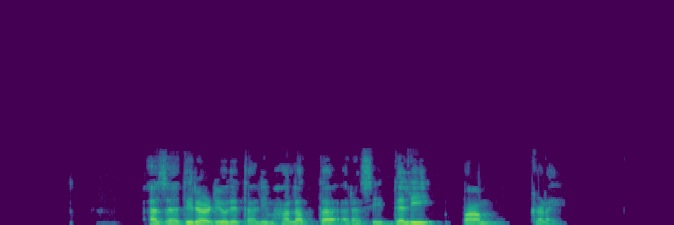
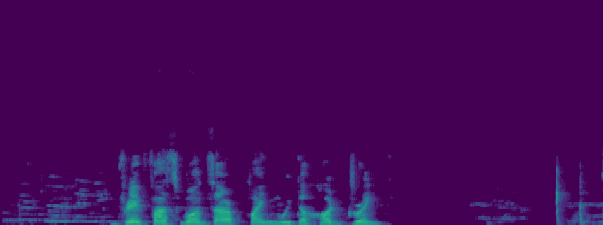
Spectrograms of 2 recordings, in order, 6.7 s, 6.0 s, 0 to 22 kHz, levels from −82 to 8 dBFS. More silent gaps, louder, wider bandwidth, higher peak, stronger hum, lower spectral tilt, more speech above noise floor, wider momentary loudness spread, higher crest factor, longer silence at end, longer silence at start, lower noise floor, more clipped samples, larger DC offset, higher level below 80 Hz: first, 4.53-4.62 s, 5.11-5.30 s vs none; first, -16 LUFS vs -28 LUFS; about the same, 7.2 kHz vs 7.6 kHz; first, 0 dBFS vs -10 dBFS; neither; first, -6.5 dB/octave vs -5 dB/octave; first, over 74 dB vs 59 dB; second, 12 LU vs 22 LU; about the same, 18 dB vs 22 dB; first, 1.15 s vs 0.2 s; first, 1.5 s vs 0.45 s; about the same, under -90 dBFS vs -88 dBFS; neither; neither; first, -64 dBFS vs -76 dBFS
